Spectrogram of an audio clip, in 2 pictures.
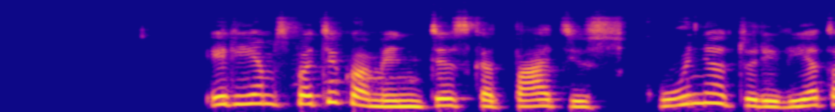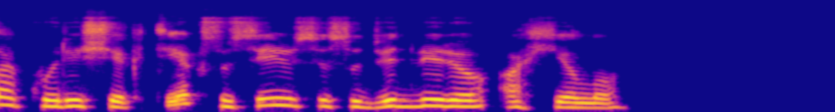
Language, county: Lithuanian, Panevėžys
